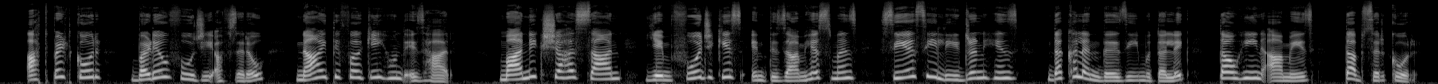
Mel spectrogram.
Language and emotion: Kashmiri, neutral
